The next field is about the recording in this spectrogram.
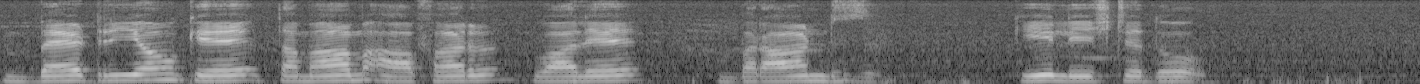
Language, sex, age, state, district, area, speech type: Urdu, male, 30-45, Uttar Pradesh, Gautam Buddha Nagar, urban, read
